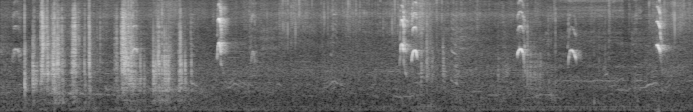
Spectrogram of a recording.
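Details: Short, high, bending chirps from playful otters handling stones, several spaced a second or two apart, after an opening cluster of broadband rattling knocks.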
